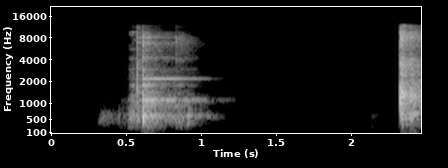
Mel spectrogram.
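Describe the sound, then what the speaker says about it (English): A skillet handled in a home kitchen: a brief metallic clank and scrape near the start, then silence, then another short clatter at the end, close and moderately loud. "I think I'm gonna use the skillet that's right here."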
